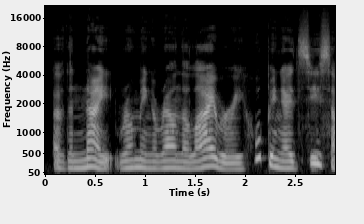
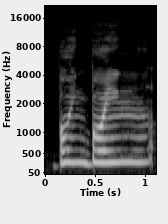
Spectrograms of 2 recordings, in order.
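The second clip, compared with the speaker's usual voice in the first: high, louder twanged frog call; twanging boing; 9 semitones higher, 6 dB louder than usual. A narrator's reading. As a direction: twang it like a spring. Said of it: "Og twanged".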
